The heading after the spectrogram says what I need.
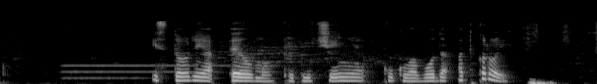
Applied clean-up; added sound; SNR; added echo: classical method log-MMSE.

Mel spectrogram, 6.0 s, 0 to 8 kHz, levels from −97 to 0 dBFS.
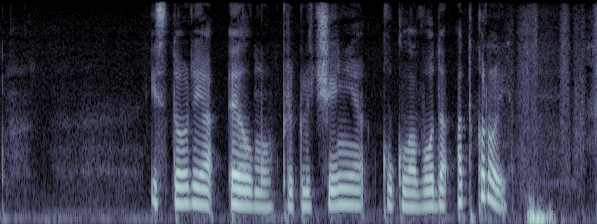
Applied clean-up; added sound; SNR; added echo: none; none; none; none.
